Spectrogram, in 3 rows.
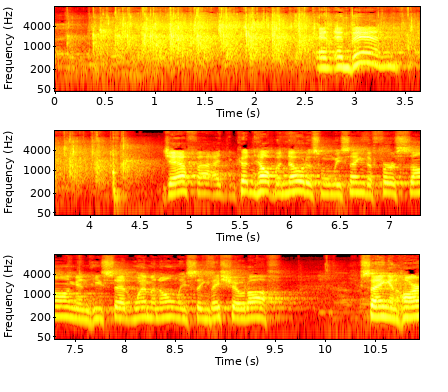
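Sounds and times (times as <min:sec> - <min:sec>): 
audience applauding: 0:00.0 - 0:04.6
speech: 0:02.6 - 0:03.6, 0:04.8 - 0:09.7, 0:10.4 - 0:10.9.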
